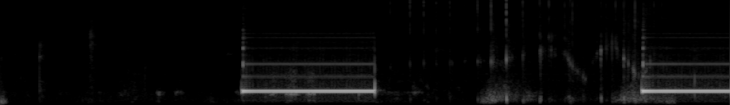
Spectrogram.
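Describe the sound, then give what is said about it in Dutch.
A telephone ringback tone sounds while a call is placed to someone. Two steady, loud stretches of tone are separated by a quiet gap with soft rustling and faint mouth noises, and the second tone is cut off at the end. “okay, we zitten hem dus even te bellen. Alsjeblieft, neem op.”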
